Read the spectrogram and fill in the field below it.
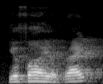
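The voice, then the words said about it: Weak Donald Trump impression. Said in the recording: “I don't do a good Trump impersonation.”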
